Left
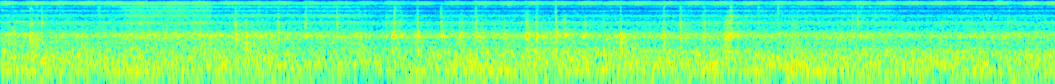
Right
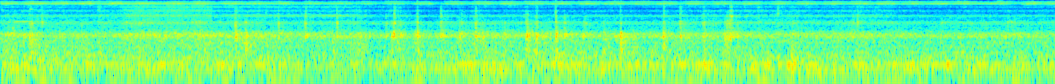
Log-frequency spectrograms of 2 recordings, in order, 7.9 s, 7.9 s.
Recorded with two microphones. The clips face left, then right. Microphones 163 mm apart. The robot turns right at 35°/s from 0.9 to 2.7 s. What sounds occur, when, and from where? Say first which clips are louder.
0.0 s an insect: left 1 dB; 35° left, 1.6 m; by 7.9 s 95° left, 1.6 m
